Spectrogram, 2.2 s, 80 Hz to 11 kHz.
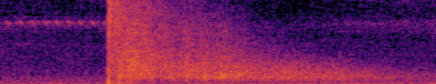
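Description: A single sharp gunshot from a P80 pistol fired at Chinese-made Militech NIJ Level IV body armor, a loud sudden crack followed by a long fading echo, with no talking.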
